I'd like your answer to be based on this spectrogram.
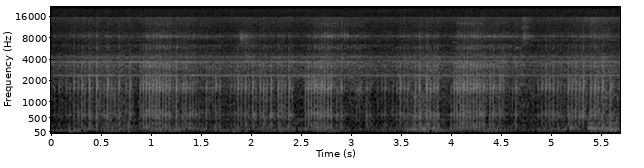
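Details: Female cat snoring while awake, not asleep: loud, rough, rumbling breathing in repeated cycles, like snoring.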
